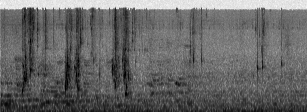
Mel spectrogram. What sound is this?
es el sonido del agua moviendoce
agua, aguas, chorito, en, movimiento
